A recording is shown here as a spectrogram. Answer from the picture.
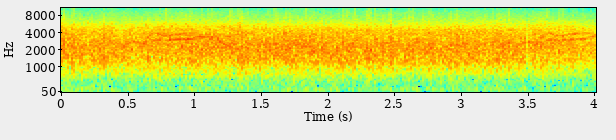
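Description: Steady hissing noise, like static or rain, as an electronic sound effect in a techno track's break, with the beat and bass dropped out. A faint wavering high tone sounds twice over the hiss.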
